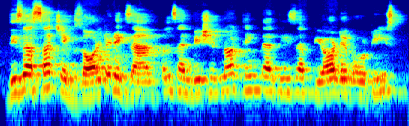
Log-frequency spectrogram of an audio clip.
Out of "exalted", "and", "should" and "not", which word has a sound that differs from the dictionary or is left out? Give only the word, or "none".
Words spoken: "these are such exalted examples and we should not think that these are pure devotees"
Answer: none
